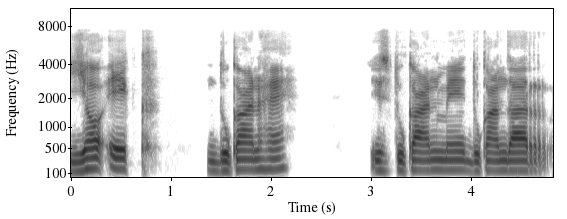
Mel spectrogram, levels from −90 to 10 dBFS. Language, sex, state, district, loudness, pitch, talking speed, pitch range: Hindi, male, Bihar, Kishanganj, -16 LUFS, 145 Hz, 110 wpm, 140-155 Hz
